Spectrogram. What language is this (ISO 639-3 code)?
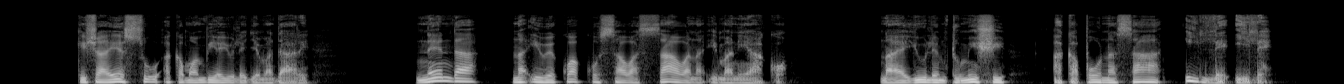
swa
